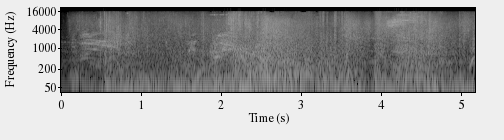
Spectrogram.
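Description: Video game spell effects whoosh and crackle in a fast fight.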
